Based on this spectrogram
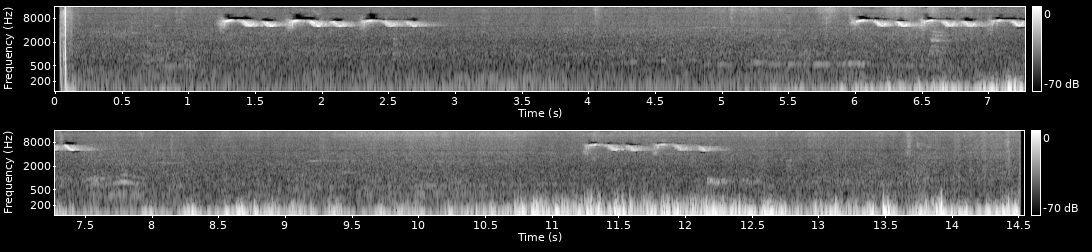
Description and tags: Bird in the garden
Birds, Nature, Park, Peaceful, Singing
